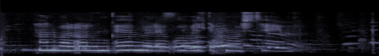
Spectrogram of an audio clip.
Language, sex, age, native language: Icelandic, female, 11, Icelandic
